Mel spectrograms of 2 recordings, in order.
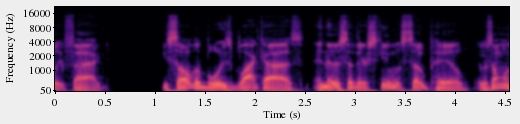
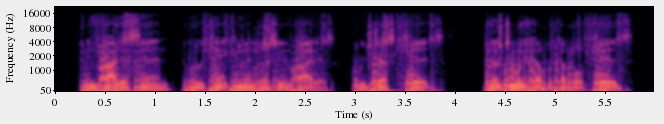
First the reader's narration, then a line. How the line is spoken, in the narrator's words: His voice sounded distorted and like there was more than one person speaking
